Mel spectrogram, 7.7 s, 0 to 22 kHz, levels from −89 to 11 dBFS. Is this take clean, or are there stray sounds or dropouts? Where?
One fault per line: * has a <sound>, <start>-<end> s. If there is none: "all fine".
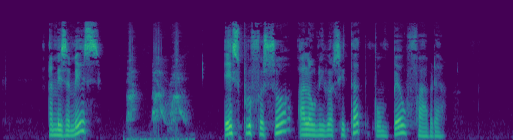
* has a bark, 1.8-2.9 s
